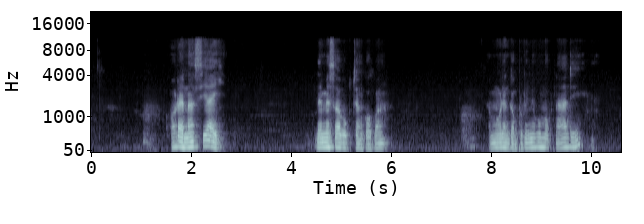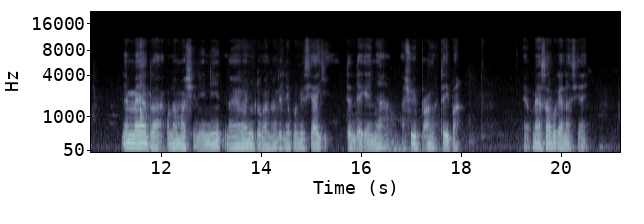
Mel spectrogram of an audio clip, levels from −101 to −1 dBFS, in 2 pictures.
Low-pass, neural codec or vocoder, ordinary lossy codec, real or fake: 10.8 kHz; codec, 24 kHz, 3.1 kbps, DualCodec; MP3, 96 kbps; fake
